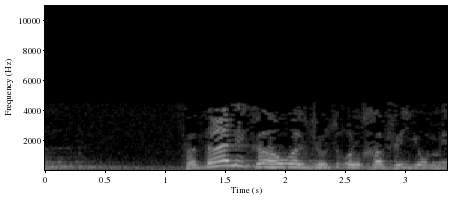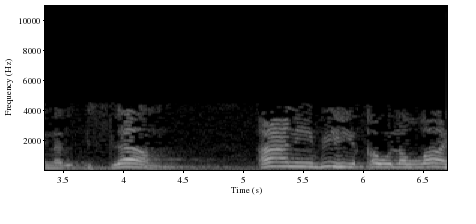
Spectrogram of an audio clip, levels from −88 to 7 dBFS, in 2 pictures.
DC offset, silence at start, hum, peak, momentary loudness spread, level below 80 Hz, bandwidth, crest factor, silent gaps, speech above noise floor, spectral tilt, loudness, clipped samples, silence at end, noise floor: under 0.1%; 0 s; 50 Hz at -65 dBFS; -18 dBFS; 18 LU; -68 dBFS; 4.6 kHz; 16 dB; none; 25 dB; -5 dB/octave; -34 LUFS; under 0.1%; 0 s; -59 dBFS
